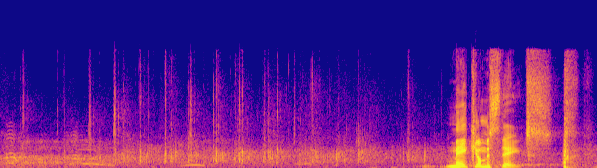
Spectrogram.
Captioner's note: audience laughs; audience applauding; audience cheering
